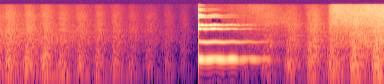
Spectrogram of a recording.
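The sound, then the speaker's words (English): A train chugs in with steady rhythmic puffs that slow and fade, then a single bright bell ding rings out loudly and decays, followed by a rush of hissing steam. “Here's the train, Mickey.”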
